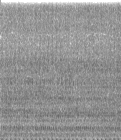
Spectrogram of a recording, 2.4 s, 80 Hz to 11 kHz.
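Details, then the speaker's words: Honda BeAT Fi scooter restarted after a DIY oil change at 46,237.7 odometer, with fresh oil and no leaks found. A steady low putter with evenly spaced pulses and no rattle; quiet and smooth, with no more vibration in the handlebar. Normal idle. "So tahimik na ulit umandar. Smooth na, wala nang vibration sa manibela, no?"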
